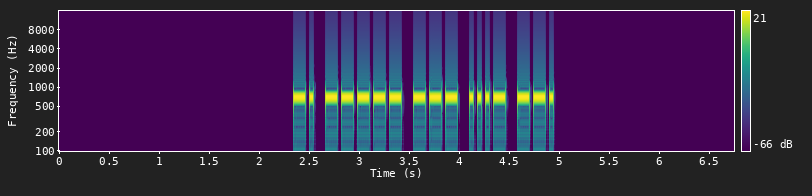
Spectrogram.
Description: Morse code, heard as a keyed tone, about 30 wpm, 700 Hz. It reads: N0OVG
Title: USA Call Signs - 5 Characters - Repeated 3x - 30wpm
